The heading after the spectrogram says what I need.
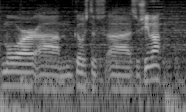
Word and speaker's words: Tsushima: um ghost of uh sushima um sushima that's that's the way you pronounce it uh I appreciate you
